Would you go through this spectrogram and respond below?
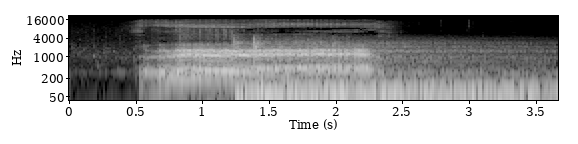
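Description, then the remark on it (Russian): The battle roar of Aarkh, a monster character in a fantasy story, bursts in loud and guttural beside a river among spruces, a rough, harmonic bellow lasting about two seconds before breaking off into a low, steady rumble. No one speaks. “От моего боевого рева съели посыпалась почерневшая хвоя, вода в реке мгновенно замерла, а обе девчушки едва не присели, увидев нависшего над ними Аарха с огромным и страшным мечом.”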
